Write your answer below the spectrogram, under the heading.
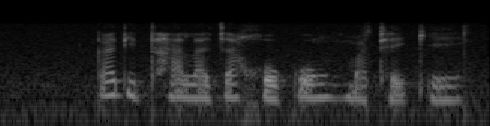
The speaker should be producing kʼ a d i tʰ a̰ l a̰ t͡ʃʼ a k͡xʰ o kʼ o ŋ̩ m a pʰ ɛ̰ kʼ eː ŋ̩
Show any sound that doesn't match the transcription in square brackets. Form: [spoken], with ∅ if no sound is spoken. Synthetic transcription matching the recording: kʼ a d i tʰ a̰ l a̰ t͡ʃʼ a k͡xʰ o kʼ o ŋ̩ m a [tʰ] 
